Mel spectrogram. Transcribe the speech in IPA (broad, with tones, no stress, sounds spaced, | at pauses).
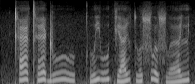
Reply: kʰ æ˧˥˧ tʰ ɛ˧˥˧ ɖ uː˧˥˧ | kʼ u˩˥ j uː˧˥ kʲ aː˩˥ i̯ tʷ ɜ˩˥ sʷ œ˥˨ sʷ ɜ˩˥ lʲ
